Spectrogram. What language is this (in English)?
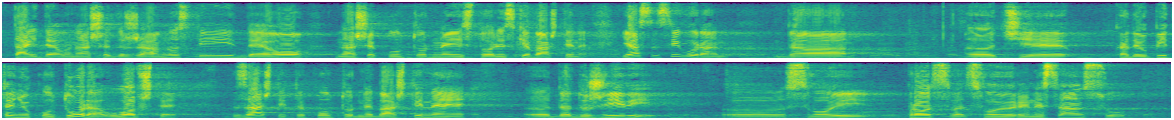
Serbian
